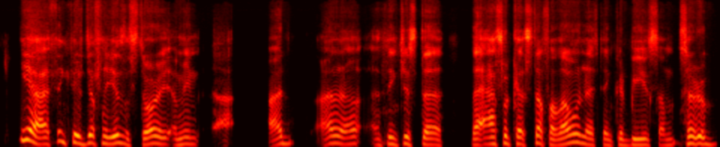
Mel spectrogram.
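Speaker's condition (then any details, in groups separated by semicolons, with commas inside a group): Cerebral palsy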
